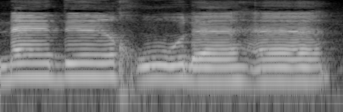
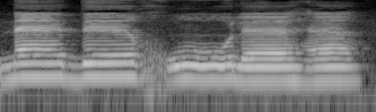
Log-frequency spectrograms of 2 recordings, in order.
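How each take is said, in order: No difference in how they are said.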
